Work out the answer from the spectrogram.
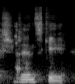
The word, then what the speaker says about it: Straczynski: You can literally see me retelling this story and Matt being like Straczynski.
